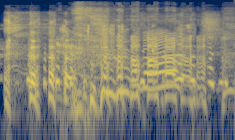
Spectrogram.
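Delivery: put-on high sweet little boy voice; Tiny Tim voice. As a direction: squeak like a frail Victorian boy. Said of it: "And you're like Tiny Tim".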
